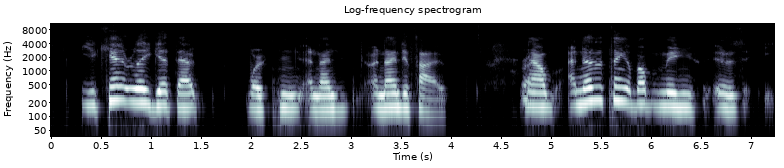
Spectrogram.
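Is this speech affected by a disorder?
Yes: cerebral palsy; from birth, affects muscles.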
